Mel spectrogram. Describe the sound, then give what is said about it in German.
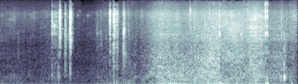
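Rechargeable batteries being inserted into a camera: two short bursts of sharp plastic clicks and rattles, then a steady rustling, scraping handling noise. No one speaks. “Jetzt machen jetzt einmal die Akkus in die, in die äh, Kamera.”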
